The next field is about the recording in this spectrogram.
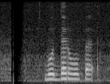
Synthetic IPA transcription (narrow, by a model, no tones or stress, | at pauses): bud̪ʱːəɾuːpə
